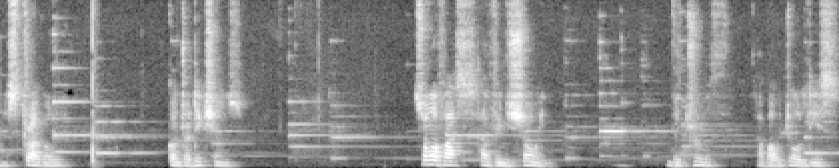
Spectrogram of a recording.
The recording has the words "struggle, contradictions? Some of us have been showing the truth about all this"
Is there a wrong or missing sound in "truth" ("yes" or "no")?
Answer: no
